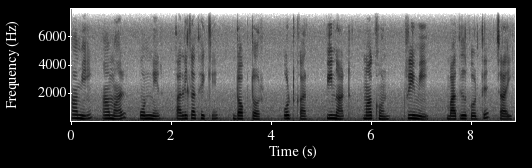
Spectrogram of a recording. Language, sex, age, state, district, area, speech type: Bengali, female, 18-30, West Bengal, Jalpaiguri, rural, read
